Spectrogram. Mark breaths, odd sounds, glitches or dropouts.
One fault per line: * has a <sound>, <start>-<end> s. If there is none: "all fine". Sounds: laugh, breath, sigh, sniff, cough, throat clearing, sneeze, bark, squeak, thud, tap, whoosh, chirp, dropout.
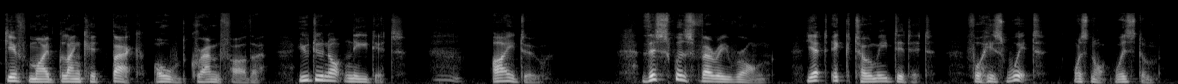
* has a breath, 4.3-4.7 s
